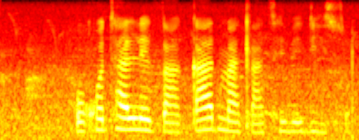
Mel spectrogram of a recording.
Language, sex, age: Southern Sotho, female, 19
